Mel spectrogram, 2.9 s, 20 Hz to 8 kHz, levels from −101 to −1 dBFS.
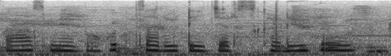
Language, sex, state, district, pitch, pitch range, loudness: Hindi, female, Punjab, Fazilka, 220 Hz, 210-230 Hz, -16 LUFS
